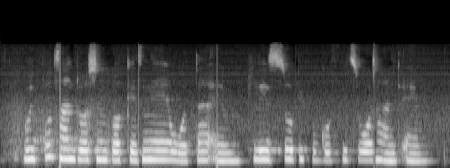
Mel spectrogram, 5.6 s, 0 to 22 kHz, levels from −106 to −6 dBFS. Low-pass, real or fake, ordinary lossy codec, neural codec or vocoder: 7.2 kHz; real; none; none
